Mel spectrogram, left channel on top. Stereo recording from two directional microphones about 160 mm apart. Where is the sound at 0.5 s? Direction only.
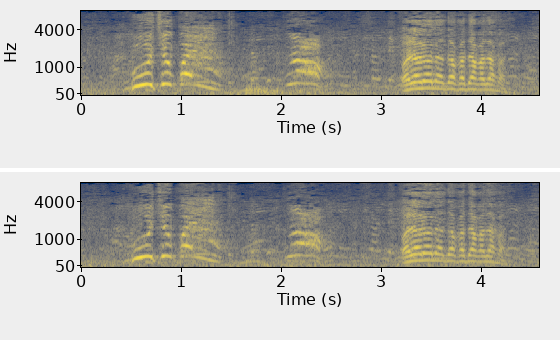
35° left (ahead or behind).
